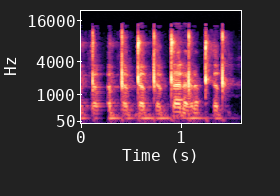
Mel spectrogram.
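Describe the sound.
About eight sharp, crisp finger snaps in a quick, even rhythm, imitating cymbals in a vocal imitation of drums, layered over a steady low hummed vocal tone, moderately loud.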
